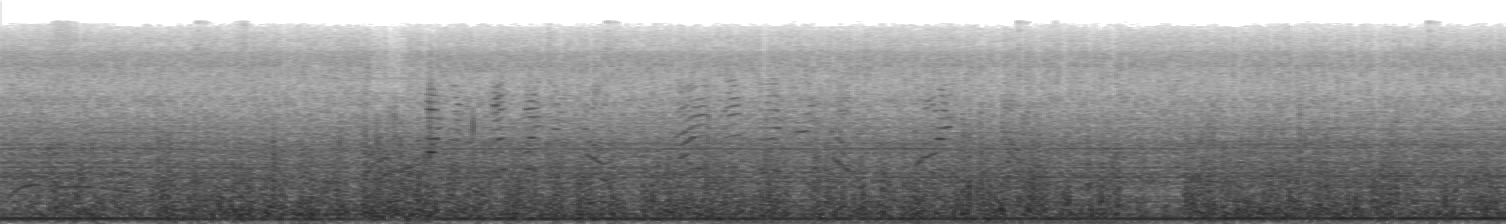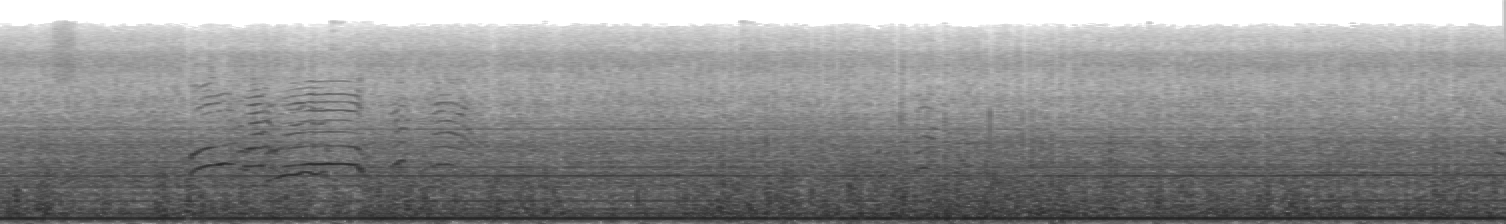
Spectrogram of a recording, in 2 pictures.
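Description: Wind and water rush past loudly.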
